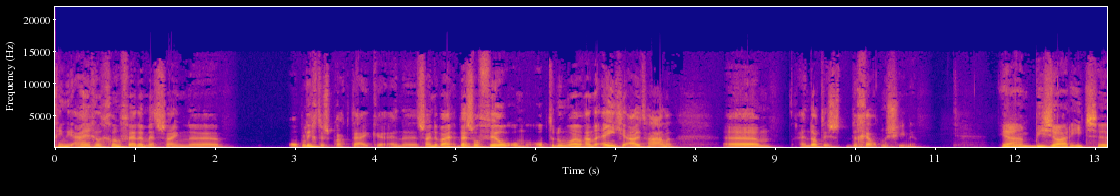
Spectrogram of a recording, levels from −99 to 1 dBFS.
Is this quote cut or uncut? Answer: uncut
